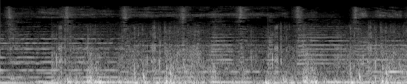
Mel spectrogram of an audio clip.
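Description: Latin-style band music with brass and a repeating bass line. A held brass note stops about half a second in, and many short, sharp taps run through the rest.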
